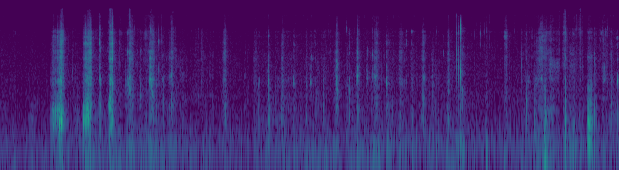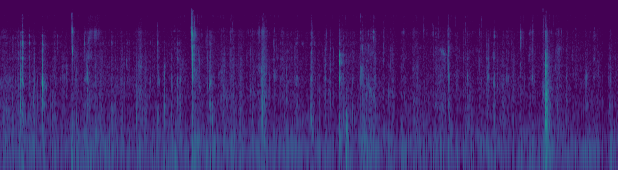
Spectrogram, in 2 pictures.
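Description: Faint close-up chewing and crunching: crisp bites of raw onion, loudest in the first few seconds, then softer chewing of grilled chicken with scattered small clicks and smacks.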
